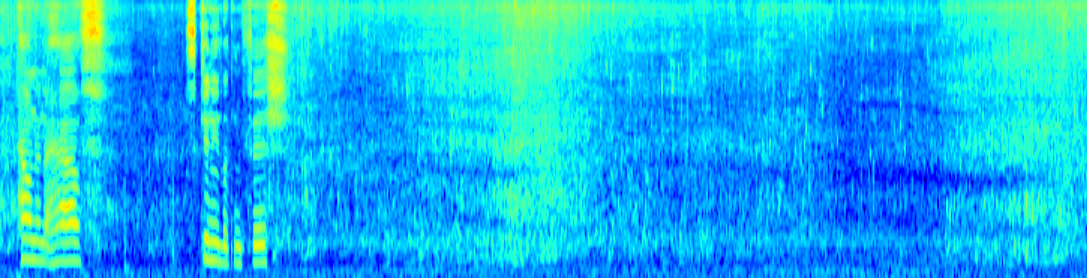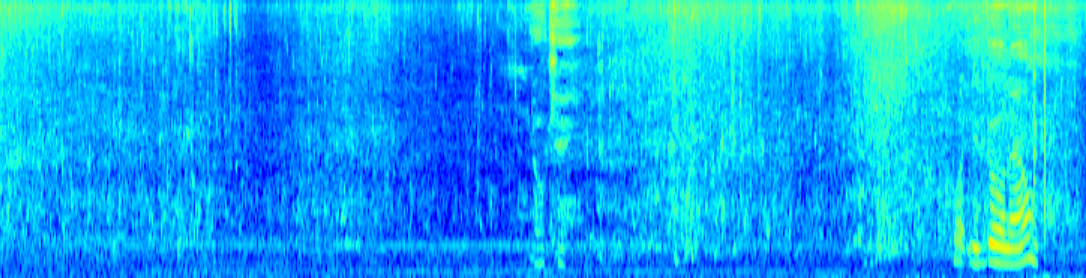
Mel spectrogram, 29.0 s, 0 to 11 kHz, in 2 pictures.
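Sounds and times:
small waves lapping on shore: 0.0 - 28.9.

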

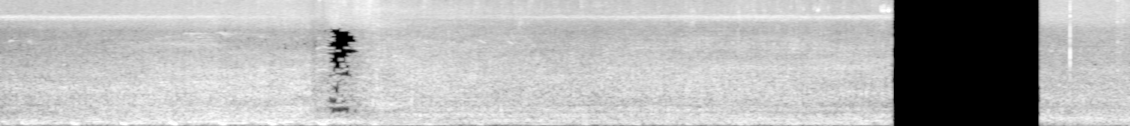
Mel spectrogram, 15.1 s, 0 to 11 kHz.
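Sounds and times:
low outdoor rumble: 0.0 - 11.8.

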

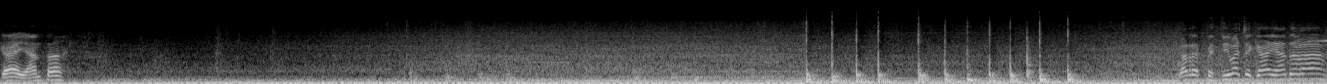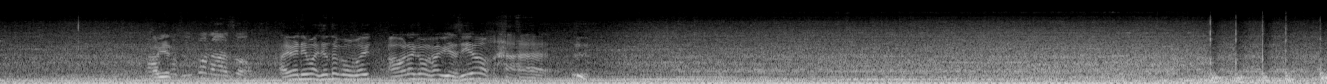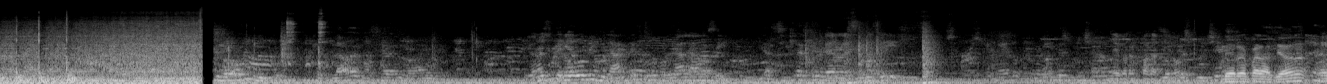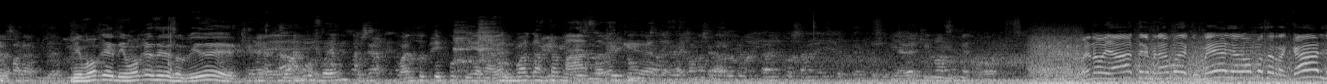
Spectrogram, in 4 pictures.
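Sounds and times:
diesel truck engine running: 0.0 - 28.6, 46.4 - 53.0.

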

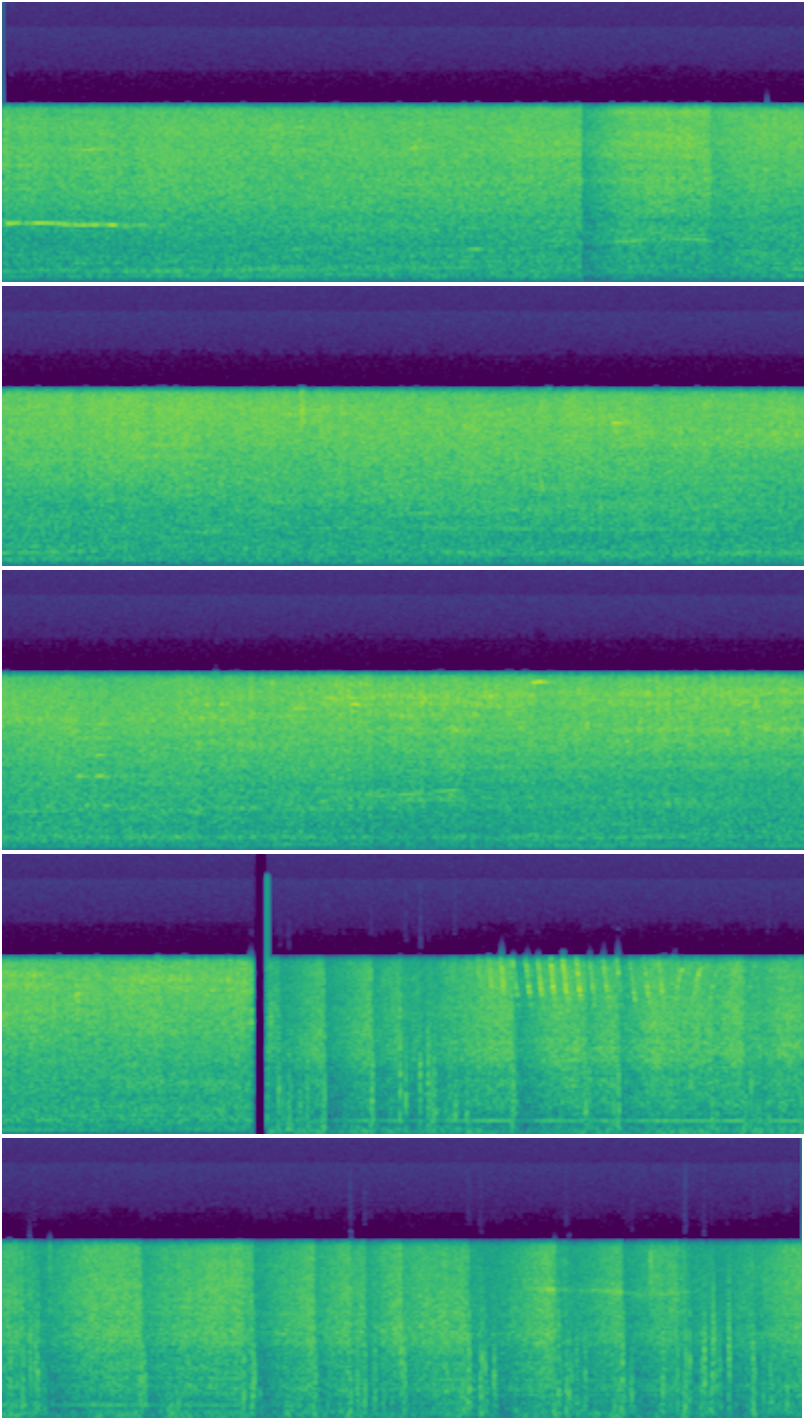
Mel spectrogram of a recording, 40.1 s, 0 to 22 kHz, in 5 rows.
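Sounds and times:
street traffic noise: 0.0 - 40.0
car engine hum: 26.7 - 40.0
wind on microphone: 26.7 - 40.0.

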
